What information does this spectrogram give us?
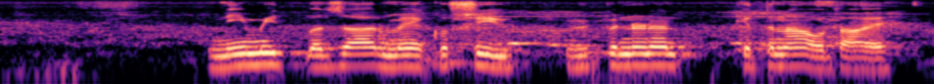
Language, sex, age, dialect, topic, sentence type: Hindi, male, 18-24, Marwari Dhudhari, agriculture, question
